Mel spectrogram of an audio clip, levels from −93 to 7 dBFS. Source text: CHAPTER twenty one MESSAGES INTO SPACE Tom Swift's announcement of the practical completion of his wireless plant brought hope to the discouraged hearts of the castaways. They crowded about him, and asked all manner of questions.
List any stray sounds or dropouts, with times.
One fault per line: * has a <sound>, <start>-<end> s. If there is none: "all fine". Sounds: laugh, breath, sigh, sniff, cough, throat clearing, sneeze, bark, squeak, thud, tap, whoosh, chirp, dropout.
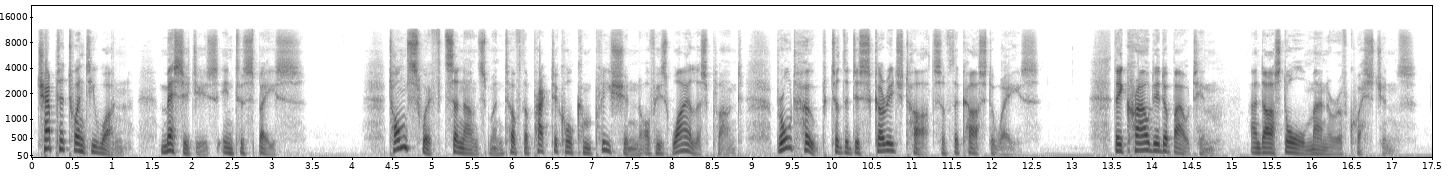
all fine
